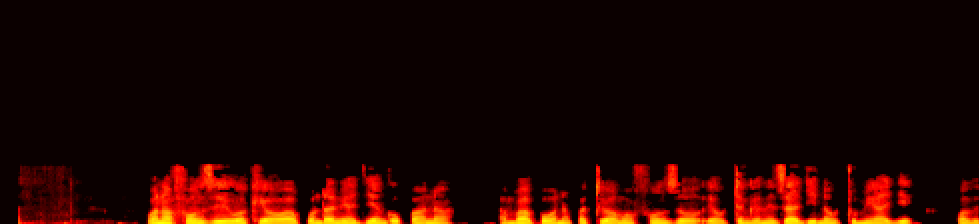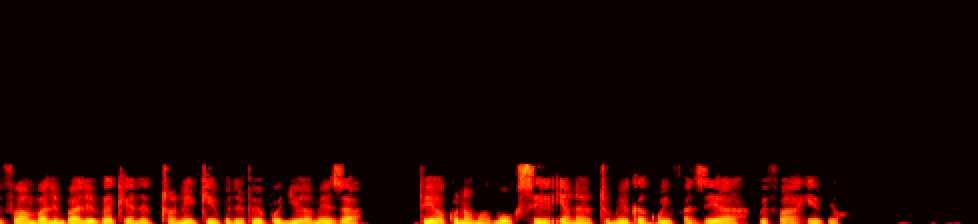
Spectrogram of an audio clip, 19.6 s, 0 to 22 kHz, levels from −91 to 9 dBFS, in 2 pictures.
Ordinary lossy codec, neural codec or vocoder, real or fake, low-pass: MP3, 24 kbps; codec, 16 kHz, 2 kbps, X-Codec, WavLM features, trained on Multilingual LibriSpeech; fake; 7.2 kHz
